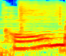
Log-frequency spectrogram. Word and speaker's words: comb: have never understood why the B must be silent in in plumber and and comb and bomb that's what English language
